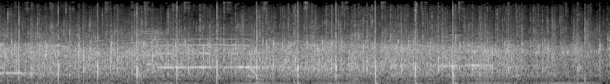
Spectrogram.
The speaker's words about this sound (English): Could we give God just one more hand clap of praise today?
